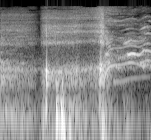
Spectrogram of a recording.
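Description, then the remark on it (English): A voice imitates a man's heavy, wheezy breathing into the microphone: a few rough, airy huffs and gasps in quick succession, loud and raspy, with no words spoken. “He be breathing sometimes in the mic.”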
